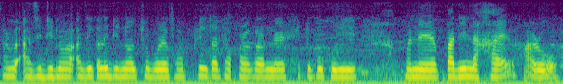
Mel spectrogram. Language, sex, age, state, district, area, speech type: Assamese, female, 18-30, Assam, Udalguri, rural, spontaneous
